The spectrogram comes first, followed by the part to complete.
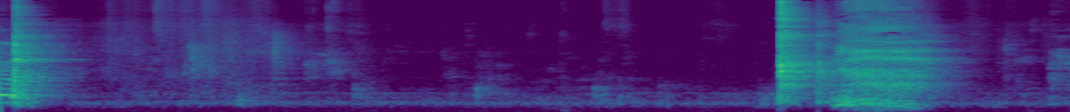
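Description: Two men chugging cans of beer: a few seconds of faint drinking sounds, then about six seconds in a loud breathy exhale lasting about a second as they come off the cans.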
